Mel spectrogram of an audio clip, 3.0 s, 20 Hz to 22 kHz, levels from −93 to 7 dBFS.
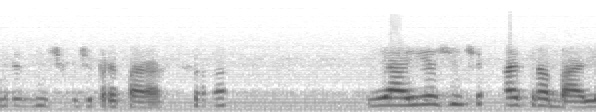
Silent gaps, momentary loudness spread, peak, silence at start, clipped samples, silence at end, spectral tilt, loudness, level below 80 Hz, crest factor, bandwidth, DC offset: none; 15 LU; -16 dBFS; 0 s; under 0.1%; 0 s; -5 dB/octave; -34 LUFS; -76 dBFS; 18 dB; 13 kHz; under 0.1%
